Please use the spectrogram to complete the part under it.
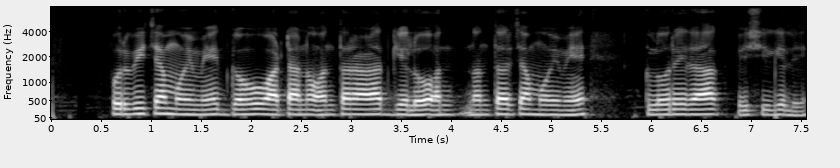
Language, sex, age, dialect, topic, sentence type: Marathi, male, 18-24, Southern Konkan, agriculture, statement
